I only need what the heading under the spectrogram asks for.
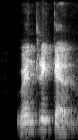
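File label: "ventrikel", Malay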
